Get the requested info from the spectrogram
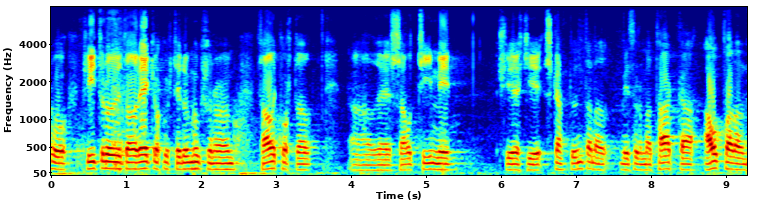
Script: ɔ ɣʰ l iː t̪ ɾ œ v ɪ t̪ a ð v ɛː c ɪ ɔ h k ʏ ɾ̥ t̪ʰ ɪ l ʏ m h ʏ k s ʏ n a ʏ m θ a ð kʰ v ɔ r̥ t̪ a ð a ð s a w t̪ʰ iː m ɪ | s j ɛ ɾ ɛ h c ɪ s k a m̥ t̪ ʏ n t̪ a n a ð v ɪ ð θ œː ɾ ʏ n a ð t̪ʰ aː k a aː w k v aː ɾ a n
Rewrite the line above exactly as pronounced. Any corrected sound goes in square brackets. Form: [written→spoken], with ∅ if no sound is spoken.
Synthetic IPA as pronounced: ɔ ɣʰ l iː t̪ ɾ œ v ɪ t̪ a ð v ɛː c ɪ ɔ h k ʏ ɾ̥ t̪ʰ ɪ l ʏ m h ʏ k s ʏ n a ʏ m θ a ð kʰ v ɔ r̥ t̪ a ð a ð s a w t̪ʰ iː m ɪ | s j ɛ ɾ ɛ h c ɪ s k a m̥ t̪ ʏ n t̪ a n a ð v ɪ ð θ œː ɾ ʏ [n→m] a ð t̪ʰ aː k a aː w [k→kʰ] v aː ɾ a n

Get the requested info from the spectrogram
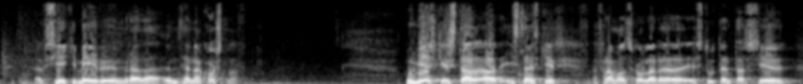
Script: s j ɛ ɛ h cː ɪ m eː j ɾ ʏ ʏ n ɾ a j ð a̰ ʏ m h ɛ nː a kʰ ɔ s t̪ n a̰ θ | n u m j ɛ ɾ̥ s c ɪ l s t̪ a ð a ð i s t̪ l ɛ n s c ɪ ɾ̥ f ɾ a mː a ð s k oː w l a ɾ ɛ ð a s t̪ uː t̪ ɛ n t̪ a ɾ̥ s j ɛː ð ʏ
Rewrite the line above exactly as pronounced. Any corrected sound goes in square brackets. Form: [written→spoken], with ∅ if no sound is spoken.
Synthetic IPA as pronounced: s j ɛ ɛ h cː ɪ m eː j ɾ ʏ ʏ [n→m] ɾ a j ð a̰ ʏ m [h→θ] ɛ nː a kʰ ɔ s t̪ n a̰ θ | n u m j ɛ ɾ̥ s c ɪ l s t̪ a ð a ð i s t̪ l ɛ n s c ɪ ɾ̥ f ɾ a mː a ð s k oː w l a ɾ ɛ ð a s t̪ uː t̪ ɛ n t̪ a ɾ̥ s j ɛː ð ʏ

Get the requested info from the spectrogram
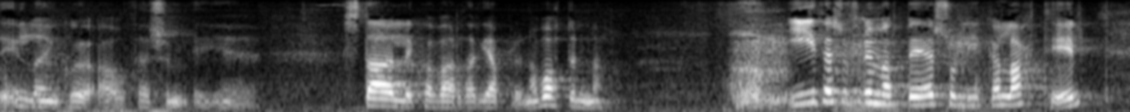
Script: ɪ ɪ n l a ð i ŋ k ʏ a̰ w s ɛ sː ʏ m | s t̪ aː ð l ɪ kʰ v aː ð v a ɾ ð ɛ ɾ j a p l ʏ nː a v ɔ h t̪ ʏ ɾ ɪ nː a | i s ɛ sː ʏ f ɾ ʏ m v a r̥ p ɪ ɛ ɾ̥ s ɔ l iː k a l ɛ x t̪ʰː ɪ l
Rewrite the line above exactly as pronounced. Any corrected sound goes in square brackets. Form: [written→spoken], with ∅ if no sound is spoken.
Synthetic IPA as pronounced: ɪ ɪ n l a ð i ŋ k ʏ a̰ w [s→θ] ɛ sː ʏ m | s t̪ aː ð l ɪ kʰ v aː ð v a ɾ ð [ɛ→a] ɾ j a p l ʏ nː a v ɔ h t̪ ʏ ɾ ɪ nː a | i [s→θ] ɛ sː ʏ f ɾ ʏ m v a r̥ p ɪ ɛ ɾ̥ s ɔ l iː k a l [ɛ→a] x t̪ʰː ɪ l

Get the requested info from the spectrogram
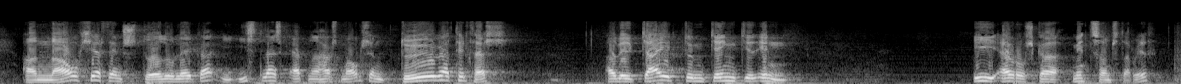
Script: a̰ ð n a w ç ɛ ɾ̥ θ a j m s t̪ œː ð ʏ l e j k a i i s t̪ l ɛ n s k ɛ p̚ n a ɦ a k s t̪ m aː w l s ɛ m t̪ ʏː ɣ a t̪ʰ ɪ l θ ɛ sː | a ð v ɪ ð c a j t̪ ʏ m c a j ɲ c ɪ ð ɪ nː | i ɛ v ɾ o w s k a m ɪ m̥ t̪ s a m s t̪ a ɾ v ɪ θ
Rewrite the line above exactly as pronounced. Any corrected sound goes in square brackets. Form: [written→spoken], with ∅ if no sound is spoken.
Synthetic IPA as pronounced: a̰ ð n a w ç ɛ ɾ̥ θ [a→e] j m s t̪ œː ð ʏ l e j k a i i s t̪ l ɛ n s k ɛ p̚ n a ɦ a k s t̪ m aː w l s ɛ m t̪ ʏː ɣ a t̪ʰ ɪ l θ ɛ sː | a ð v ɪ ð c a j t̪ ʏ m c [a→e] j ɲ c ɪ ð ɪ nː | i ɛ v ɾ o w s k a m ɪ [m̥→n̥] t̪ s a m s t̪ a ɾ v ɪ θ

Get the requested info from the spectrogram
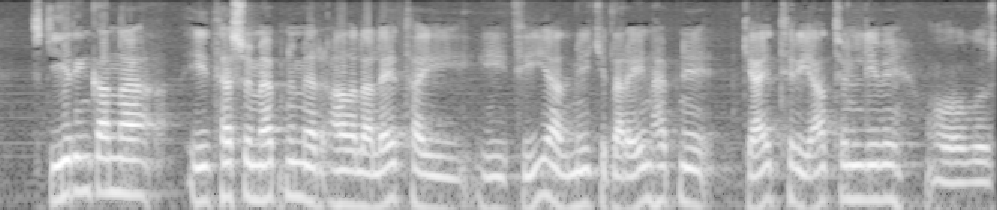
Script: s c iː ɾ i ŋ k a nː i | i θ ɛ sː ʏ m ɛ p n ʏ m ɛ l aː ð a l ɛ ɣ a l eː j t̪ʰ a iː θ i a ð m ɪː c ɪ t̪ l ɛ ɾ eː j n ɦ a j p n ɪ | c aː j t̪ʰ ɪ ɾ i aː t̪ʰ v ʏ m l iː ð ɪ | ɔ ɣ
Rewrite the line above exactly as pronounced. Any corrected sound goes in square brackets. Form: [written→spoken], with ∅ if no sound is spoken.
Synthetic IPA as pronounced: s c iː ɾ i ŋ k a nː [i→a] | i θ ɛ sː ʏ m ɛ p n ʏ m ɛ [l→ɾ] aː ð a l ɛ ɣ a l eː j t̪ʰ a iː θ i a ð m ɪː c ɪ t̪ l [ɛ→a] ɾ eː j n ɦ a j p n ɪ | c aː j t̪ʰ ɪ ɾ i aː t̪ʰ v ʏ [m→n] l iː [ð→v] ɪ | ɔ ɣ

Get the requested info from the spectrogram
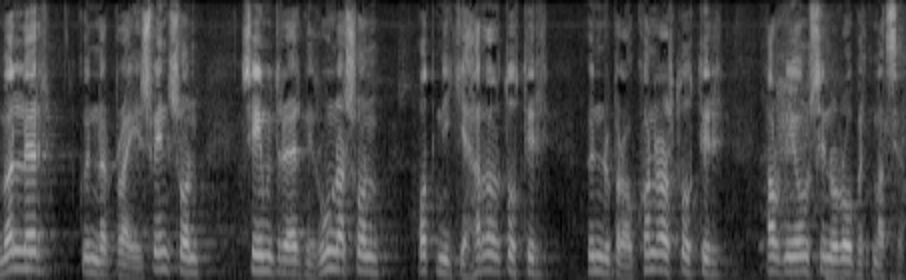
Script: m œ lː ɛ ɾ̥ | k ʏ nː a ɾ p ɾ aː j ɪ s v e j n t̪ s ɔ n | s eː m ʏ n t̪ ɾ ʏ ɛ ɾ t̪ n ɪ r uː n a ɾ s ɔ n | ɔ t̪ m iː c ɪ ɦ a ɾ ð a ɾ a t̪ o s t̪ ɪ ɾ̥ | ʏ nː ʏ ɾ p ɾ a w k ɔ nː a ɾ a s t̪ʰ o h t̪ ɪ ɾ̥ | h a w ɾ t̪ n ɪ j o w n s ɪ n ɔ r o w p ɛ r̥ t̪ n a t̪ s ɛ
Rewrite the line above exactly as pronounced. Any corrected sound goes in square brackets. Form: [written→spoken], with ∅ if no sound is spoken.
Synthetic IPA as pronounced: m œ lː ɛ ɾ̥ | k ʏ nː a ɾ p ɾ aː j ɪ s v e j n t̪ s ɔ n | s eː m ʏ n t̪ ɾ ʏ ɛ ɾ t̪ n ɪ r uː n a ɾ s ɔ n | ɔ t̪ [m→n] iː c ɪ ɦ a ɾ ð a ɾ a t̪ o [s→h] t̪ ɪ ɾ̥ | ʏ nː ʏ ɾ p ɾ a w [k→kʰ] ɔ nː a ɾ a s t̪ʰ o h t̪ ɪ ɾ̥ | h a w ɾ t̪ n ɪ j o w n s ɪ n ɔ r o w p ɛ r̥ t̪ [n→m] a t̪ s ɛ

